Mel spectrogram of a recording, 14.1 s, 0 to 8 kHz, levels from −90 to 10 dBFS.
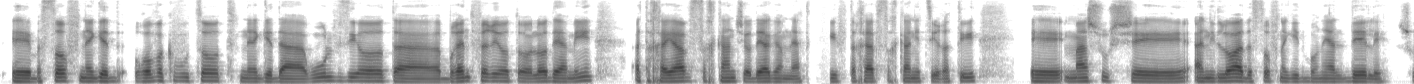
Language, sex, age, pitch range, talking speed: Hebrew, male, 20-39, 110-125 Hz, 135 wpm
